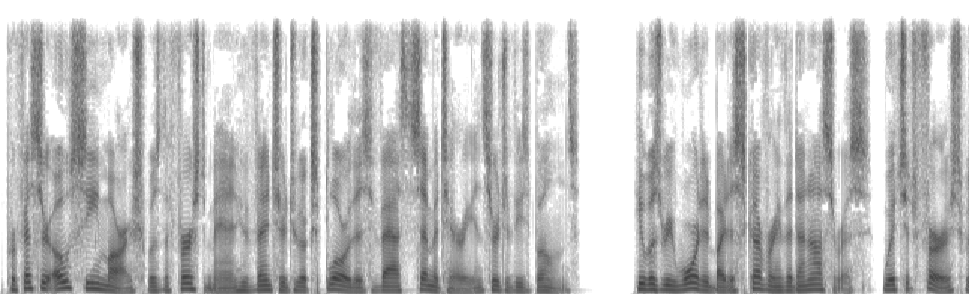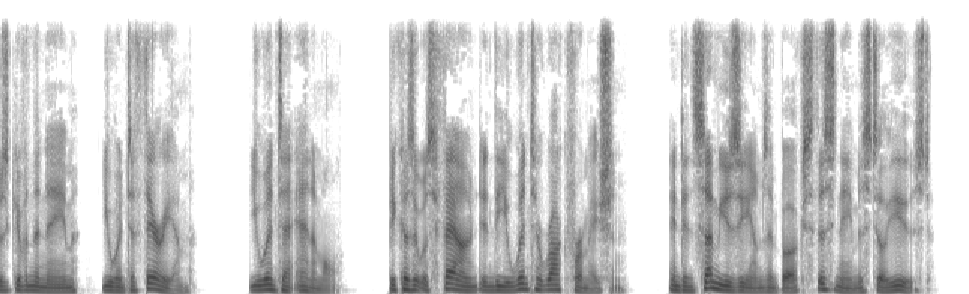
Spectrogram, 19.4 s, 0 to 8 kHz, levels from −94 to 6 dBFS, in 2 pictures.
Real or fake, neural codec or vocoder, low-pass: real; none; 7.2 kHz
